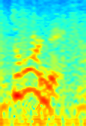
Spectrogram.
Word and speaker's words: Dornoch: yes I do I need it D It's pronounced dornic roal dorick is a uh special golf course in Scotland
